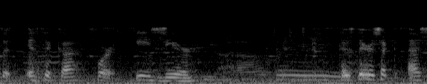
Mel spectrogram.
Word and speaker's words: Ithaca: It's pronounced Ithaca. Ithaca. Ithaca. It's a Greek island.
